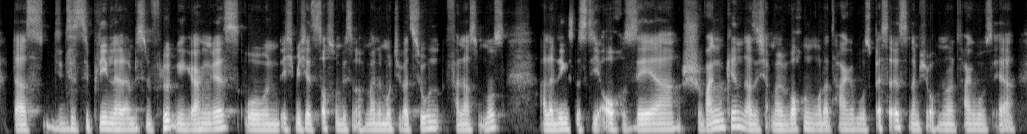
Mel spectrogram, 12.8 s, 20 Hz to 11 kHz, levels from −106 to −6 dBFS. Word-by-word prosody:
dass 95 0 +1
die 115 -9 -8
Disziplin 105 +1 -1
leider 100 -1 +5
'n 100 - 0
bisschen 100 -2 -5
flöten 130 +8 +2
gegangen 100 +1 +2
ist 115 +1 +2
und 95 -1 +2
ich 100 -1 -5
mich 100 -2 -1
jetzt 100 -2 0
doch - - +2
so 100 - -8
'n - - -2
bisschen 95 0 -5
auf - - -5
meine 100 0 0
Motivation 100 +5 0
verlassen 95 -4 -4
muss. 125 +3 -2 0.4
Allerdings 100 +2 +3
ist 100 0 -5
die 100 0 -2
auch 105 -1 +4
sehr 100 +2 +3
schwankend. 125 +8 0
Also 95 -3 +1
ich 90 - -7
habe - - -11
mal 95 -1 +1
Wochen 100 +1 +2
oder 100 +1 -1
Tage, 100 -1 -5
wo 100 - -3
es 95 0 -5
besser - - -2
ist, 135 -1 +2
dann 100 - -3
habe 95 - -3
ich 95 - -9
auch - - -2
mal 95 -1 -2
Tage, 100 +1 -3
wo 95 - -1
es 95 +1 -8
eher - - -4
100 Hz, 225 wpm, -25 LUFS, 95-105 Hz, 0.4 s, leider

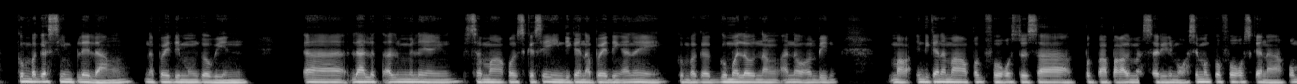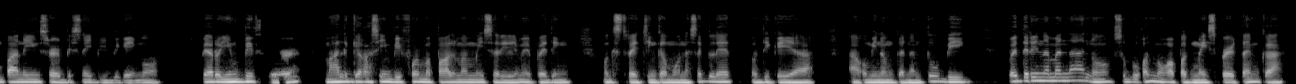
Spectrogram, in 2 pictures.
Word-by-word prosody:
kumbaga 125 -1 +4
simple 115 -2 +2
lang 90 +5 +1
na 105 - 0
puwede 105 0 +1
mong 100 0 +2
gawin, 95 -1 +2 0.6
ah, 105 -2 +1
lalo't 115 0 +3
alam 110 +2 +1
nila 110 -2 +2
yun 105 +4 -2
sa 105 - -2
mga 105 -2 +1
calls 105 0 -1
kasi 110 +3 -1
hindi 100 -1 +2
ka 105 - +2
na 100 -1 +1
puwedeng 100 -1 +1
ano, 105 - +1
eh, 100 0 0
kumbaga 100 -1 -1
gumalaw 105 0 +3
ng 100 -1 -1
ano, 100 -1 -1
abin, 100 0 -3 0.5
ma 105 -1 -1
hindi 115 - +2
ka 115 +1 +3
na 115 - +4
makapag-focus 105 -1 0
dun 105 - +1
sa 100 +2 0 0.4
pagpapakalma 100 0 -1
sa 105 - -2
sarili 100 0 0
mo. 90 0 -1
Kasi 115 - -2
magfo-focus 110 -1 0
ka 105 - +1
na 90 -1 -1
kung 110 +1 -3
paano 110 0 +2
yung 110 0 +2
service 100 -1 -3
na 100 - -4
ibibigay 85 -2 -7
mo. 90 +1 -6 0.3
Pero 115 0 +2
yung 115 +1 +7
before, 110 -1 -1 0.2
mahalaga 120 +1 +3
ka - - 0
kasi 125 - -2
yung - - +3
before 115 +2 0
mapakalma 105 -1 0
mo 105 - +1
yung 105 - 0
sarili 95 -1 0
mo, 105 - +1
eh, 100 - -3
puwedeng 95 0 -1 0.4
mag-stretching 95 0 0
ka 95 0 +1
muna 95 0 +3
saglit 120 -1 -1 0.2
o 100 - -3
di 95 -1 -1
kaya, 95 -1 +2 0.3
ah, 95 -2 -4
uminom 100 0 +3
ka 95 - -5
ng 95 0 +2
tubig, 115 -5 0 0.4
puwede 140 +6 -2
rin 170 0 +1
naman 170 0 0
na 180 0 -5
ano, 115 -3 0
subukan 115 +1 -4
mo 115 -5 +1
kapag 100 -1 -1
may 95 0 +4
spare 95 +2 -1
time 110 +6 -1
ka, 95 -1 0
105 Hz, 205 wpm, -22 LUFS, 95-115 Hz, 0.6 s, yung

